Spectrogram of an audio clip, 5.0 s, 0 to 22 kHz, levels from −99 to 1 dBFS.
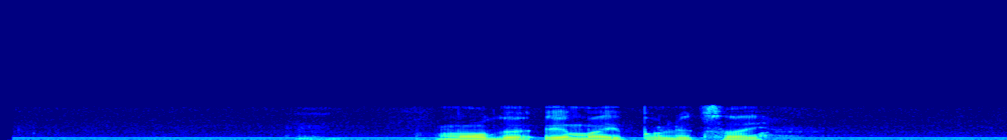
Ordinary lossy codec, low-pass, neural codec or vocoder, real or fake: none; 5.4 kHz; none; real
